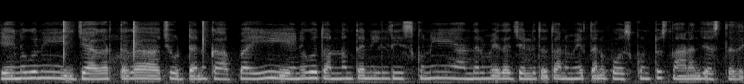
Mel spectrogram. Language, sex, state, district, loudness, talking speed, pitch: Telugu, female, Andhra Pradesh, Srikakulam, -26 LUFS, 145 wpm, 265 Hz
